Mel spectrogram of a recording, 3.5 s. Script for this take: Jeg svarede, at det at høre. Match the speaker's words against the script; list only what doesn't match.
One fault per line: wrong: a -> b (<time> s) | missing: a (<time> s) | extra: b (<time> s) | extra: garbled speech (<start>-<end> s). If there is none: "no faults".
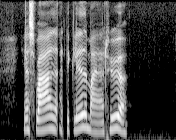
extra: glædede mig (1.4 s)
